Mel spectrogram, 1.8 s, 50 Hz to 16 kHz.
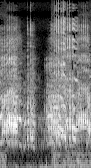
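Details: Cranes in Homer, Alaska, on September 9, 2023, restless before migration: two loud rolling, rattled calls from the flock, broken by a brief pause, with overlapping voices.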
